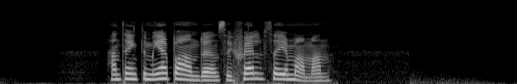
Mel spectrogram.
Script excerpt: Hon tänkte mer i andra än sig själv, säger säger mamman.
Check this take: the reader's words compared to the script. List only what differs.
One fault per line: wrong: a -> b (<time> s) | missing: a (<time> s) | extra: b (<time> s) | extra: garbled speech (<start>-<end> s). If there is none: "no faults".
wrong: Hon -> Han (1.0 s)
wrong: i -> på (1.7 s)
missing: säger (2.9 s)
